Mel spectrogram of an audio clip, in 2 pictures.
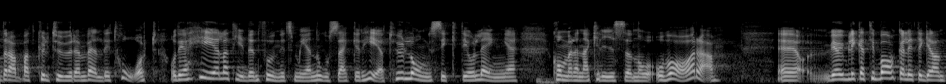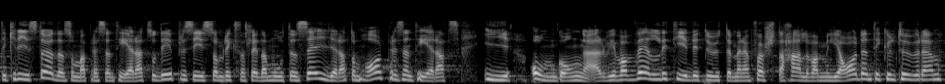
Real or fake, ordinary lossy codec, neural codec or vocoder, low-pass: real; none; none; none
